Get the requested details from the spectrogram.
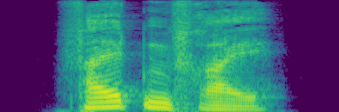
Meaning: unwrinkled
- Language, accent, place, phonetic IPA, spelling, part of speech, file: German, Germany, Berlin, [ˈfaltn̩ˌfʁaɪ̯], faltenfrei, adjective, De-faltenfrei.ogg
